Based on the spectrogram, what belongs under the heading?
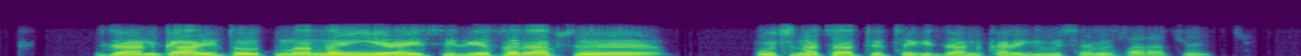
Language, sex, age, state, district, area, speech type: Hindi, male, 30-45, Bihar, Madhepura, rural, conversation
